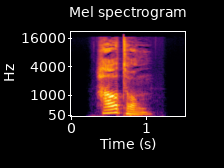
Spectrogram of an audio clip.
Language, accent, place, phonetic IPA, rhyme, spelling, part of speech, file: German, Germany, Berlin, [ˈhaʁtʊŋ], -aʁtʊŋ, Hartung, noun / proper noun, De-Hartung.ogg
- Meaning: January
